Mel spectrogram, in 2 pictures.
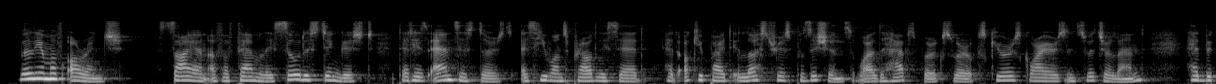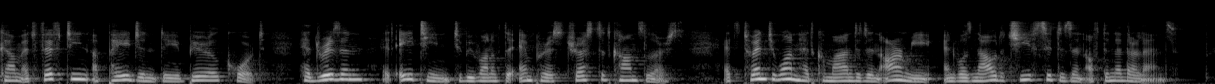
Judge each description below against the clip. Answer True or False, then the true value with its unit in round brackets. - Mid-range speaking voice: True (175 Hz)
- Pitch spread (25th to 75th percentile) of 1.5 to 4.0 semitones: False (4.5 semitones)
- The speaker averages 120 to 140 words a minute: False (170 wpm)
